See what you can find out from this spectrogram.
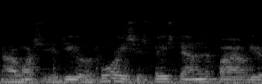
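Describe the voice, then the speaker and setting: Speaking at a very fast pace with fairly even intonation and a fairly low pitch, a man is heard over noticeable background noise with audible room echo. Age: 70s. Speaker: magician. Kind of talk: magic performance with patter.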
